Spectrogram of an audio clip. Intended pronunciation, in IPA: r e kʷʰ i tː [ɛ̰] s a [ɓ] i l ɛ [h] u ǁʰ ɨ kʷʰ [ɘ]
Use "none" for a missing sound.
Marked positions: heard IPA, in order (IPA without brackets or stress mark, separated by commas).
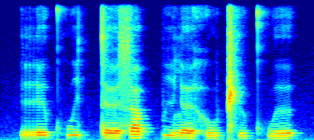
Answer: ɛ, pː, h, ɘ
